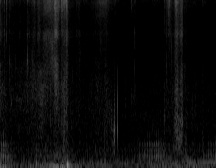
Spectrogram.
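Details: Rescued mother cat with her five kittens; a soft, low, continuous purring rumble fills the recording, broken by brief rustles and handling noises around the middle.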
